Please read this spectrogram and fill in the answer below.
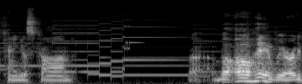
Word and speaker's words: Kangaskhan: we're going against Giovanni because he's got that Kangas cam kangaskhan I thought that oh it's pronounced kangaskhan but oh hey we already beat them because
